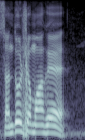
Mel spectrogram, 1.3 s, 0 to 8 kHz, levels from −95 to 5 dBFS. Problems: constant background noise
